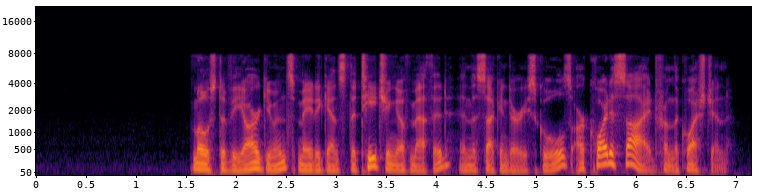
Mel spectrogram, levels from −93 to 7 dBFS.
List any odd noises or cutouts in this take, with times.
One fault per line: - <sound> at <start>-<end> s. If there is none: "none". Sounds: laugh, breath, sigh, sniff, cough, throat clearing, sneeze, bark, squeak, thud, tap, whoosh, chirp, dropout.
none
